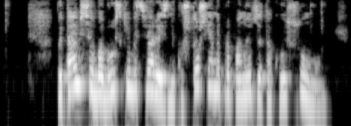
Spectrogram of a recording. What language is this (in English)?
Belarusian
